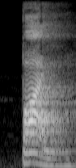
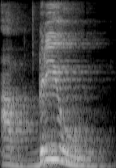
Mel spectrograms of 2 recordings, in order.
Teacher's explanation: vem depois da vogal tá como por exemplo em pai né começamos aí com uma vogal e o som desce para semivogal como em leite ou então como Abril né do verbo Abrir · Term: decrescente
